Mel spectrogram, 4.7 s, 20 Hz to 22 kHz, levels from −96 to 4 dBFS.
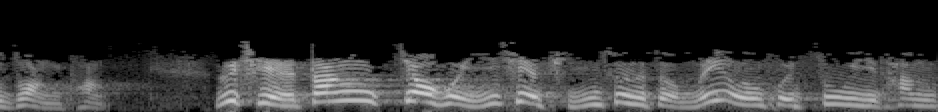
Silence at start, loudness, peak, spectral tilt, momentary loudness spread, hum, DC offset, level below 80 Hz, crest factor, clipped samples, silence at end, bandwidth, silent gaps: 0 s; -26 LUFS; -8 dBFS; -4 dB/octave; 12 LU; none; under 0.1%; -70 dBFS; 18 dB; under 0.1%; 0 s; 5.2 kHz; none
